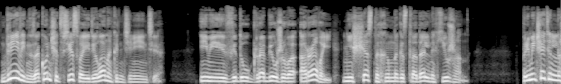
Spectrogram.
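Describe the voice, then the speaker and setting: A man reads a first-person audiobook in a wry, conversational way. His voice sits fairly high. The recording is close and dry, with no room sound. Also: a little mellow, no room sound. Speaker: audiobook narrator.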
